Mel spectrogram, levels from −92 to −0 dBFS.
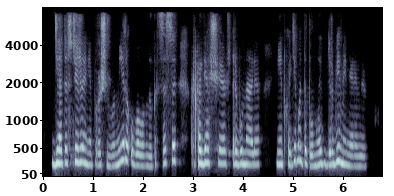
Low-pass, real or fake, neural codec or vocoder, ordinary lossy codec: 7.2 kHz; fake; codec, 16 kHz, 1 kbps, X-Codec, HuBERT features, trained on balanced general audio; MP3, 48 kbps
